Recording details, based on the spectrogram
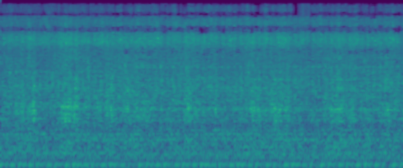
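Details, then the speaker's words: Copart Chevy Silverado truck started and driven for the first time after sitting: heavy, uneven low thrumming with a stumbling pulse about three a second; misfiring hard, owner suspects bad gas, also a noise suspected from transmission. "yep we were misfiring we're misfiring pretty hard it could be bad gas we don't know how long this thing has set in Copart"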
